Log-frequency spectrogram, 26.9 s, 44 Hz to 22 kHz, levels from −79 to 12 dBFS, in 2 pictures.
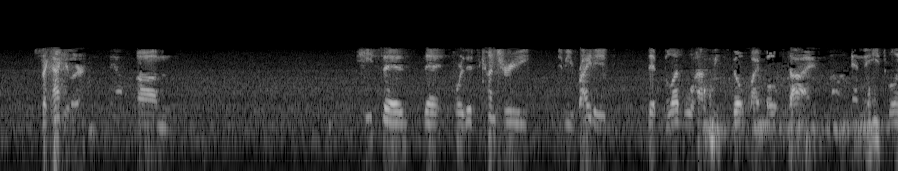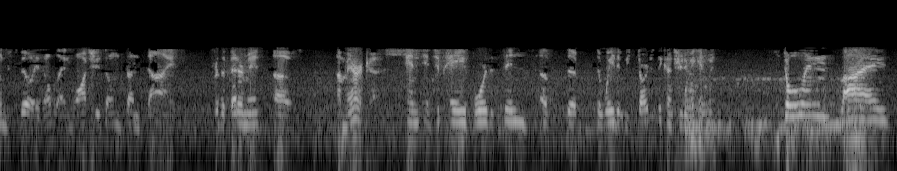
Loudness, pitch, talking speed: -23 LUFS, 135 Hz, 135 wpm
